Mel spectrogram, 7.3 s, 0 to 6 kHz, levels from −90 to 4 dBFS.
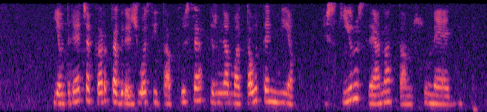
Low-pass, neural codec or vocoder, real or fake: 5.4 kHz; none; real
